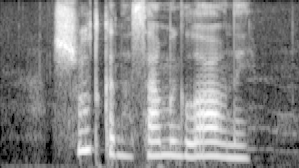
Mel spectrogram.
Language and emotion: Russian, neutral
